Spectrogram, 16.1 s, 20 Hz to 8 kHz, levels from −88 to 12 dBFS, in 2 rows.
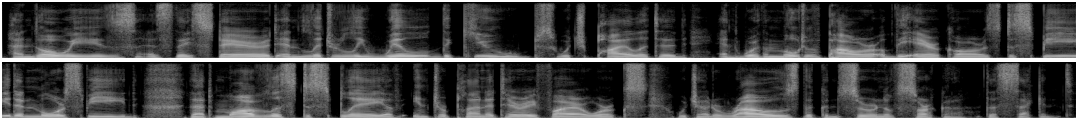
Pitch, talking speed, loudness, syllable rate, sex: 140 Hz, 150 wpm, -17 LUFS, 4.6 syllables/s, male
